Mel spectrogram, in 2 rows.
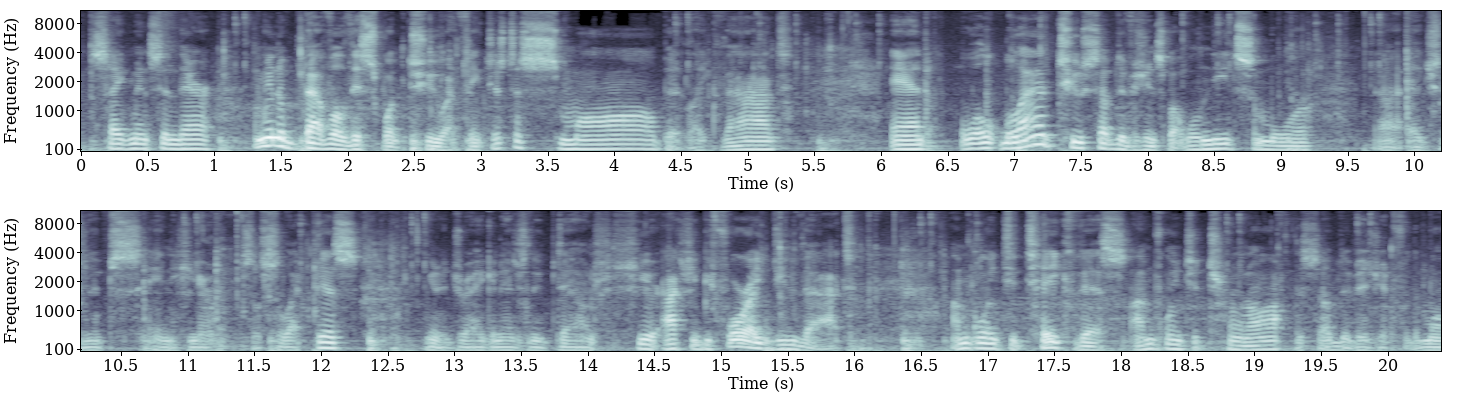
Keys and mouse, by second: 0.1 alt+a, 1.7 shift+middle click, 2.6 ctrl+b, 4.4 shift+click, 5.2 middle click, 5.6 alt+a, 5.8 middle click, 6.3 Tab, 7.4 ctrl+2, 8.2-9.0 right drag, 9.1 alt+a, 9.3 middle click, 9.6 click, 9.9 Tab, 10.2 middle click, 10.7 Tab, 11.0 click, 11.2 Tab, 11.7 shift+middle click, 12.0 middle click, 12.5 ctrl+r, 14.6 Escape, 15.5 ctrl+z, 16.0 alt+a, 16.5 alt+shift+click, 16.9 click, 18.8 click, 19.8 click.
